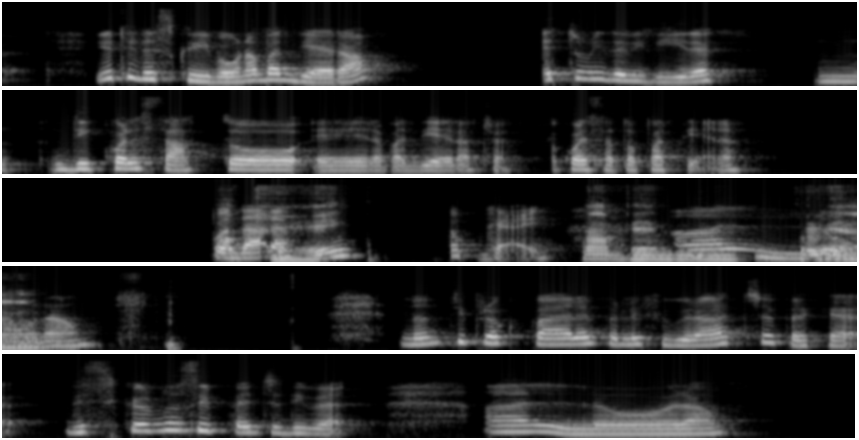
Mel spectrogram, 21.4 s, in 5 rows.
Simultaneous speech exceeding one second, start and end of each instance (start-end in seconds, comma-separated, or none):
11.9-13.2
